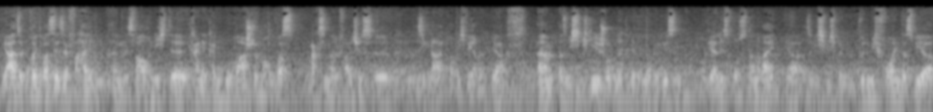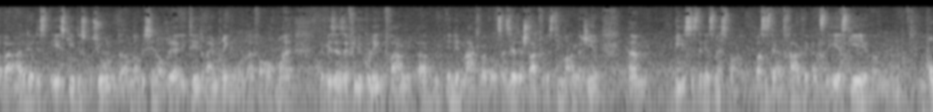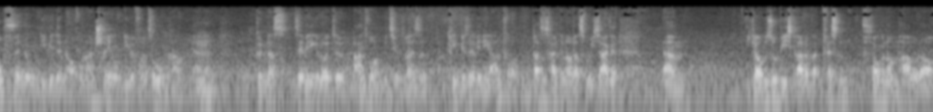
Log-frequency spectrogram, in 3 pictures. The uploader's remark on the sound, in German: Der Expo Real Live-Podcast. Herausgekommen ist ein Live-Podcast, der das Messegeschehen so wiedergibt, wie es sich für eine Messe gehört. Aufnahmegerät auf den Tisch, auf "Aufnahme" gedrückt und Tacheles gesprochen.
